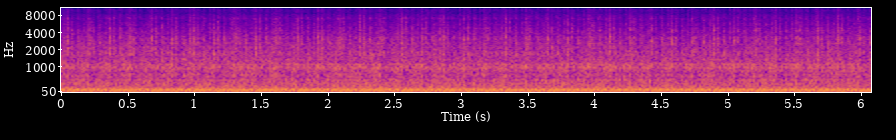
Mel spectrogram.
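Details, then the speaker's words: Case 855D loader 12-valve 5.9L Cummins diesel with misfire, power loss and overheating, number one injector line cracked open: loud, rough idle with heavy rhythmic clatter, only slight performance drop; owner suspects number one injector is the bad one. "okay so finally got cylinder one cracked open enough there and I did hear a little loss in performance there so I'm thinking that even though number three was the only one we didn't hear anything from uh I think that's going to be our main issue"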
